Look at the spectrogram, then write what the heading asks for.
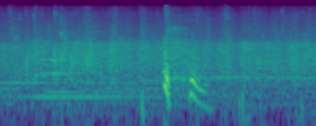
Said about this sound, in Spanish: Oh my gosh, si eso no provoca un aplauso de parte de ti.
